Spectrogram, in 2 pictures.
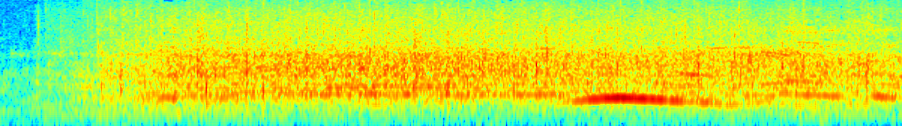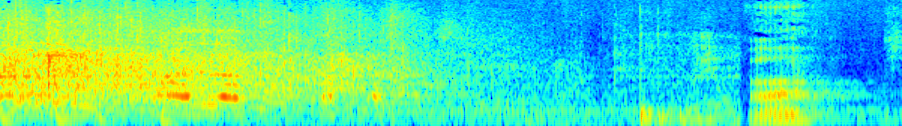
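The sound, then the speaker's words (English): Audience applause welcoming a performer at a talent-spotting show: a broad wash of clapping holds steady for about six seconds, then fades away, and a short burst of voice follows. “And please put your hands together for a very big warm welcome, please, to Raymond Scum.”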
